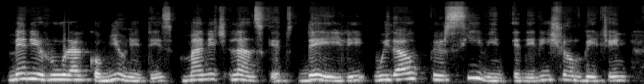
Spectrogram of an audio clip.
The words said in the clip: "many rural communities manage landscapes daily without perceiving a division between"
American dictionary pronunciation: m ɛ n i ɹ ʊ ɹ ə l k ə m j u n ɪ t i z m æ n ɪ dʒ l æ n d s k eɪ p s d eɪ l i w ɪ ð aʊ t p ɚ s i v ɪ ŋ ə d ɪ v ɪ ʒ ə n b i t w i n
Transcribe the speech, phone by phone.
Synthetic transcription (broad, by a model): m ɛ n i ɹ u ɹ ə l k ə m j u n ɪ t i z m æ n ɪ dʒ l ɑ n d s k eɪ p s d eɪ l i w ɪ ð aʊ t p ɚ s i v ɪ ŋ ə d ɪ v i ʃ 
